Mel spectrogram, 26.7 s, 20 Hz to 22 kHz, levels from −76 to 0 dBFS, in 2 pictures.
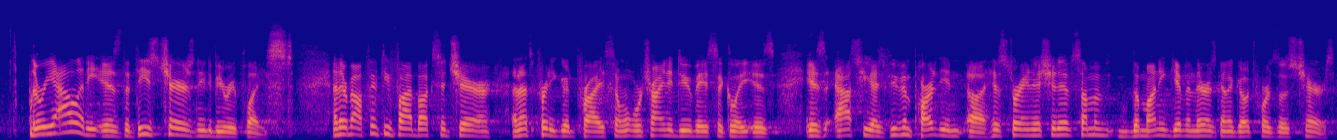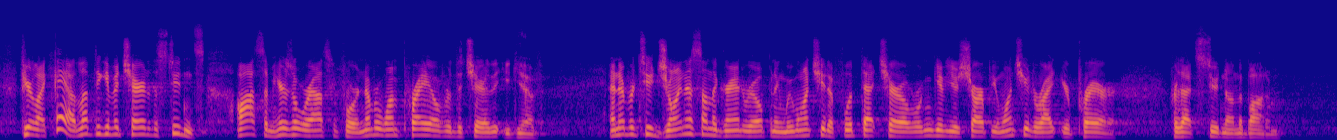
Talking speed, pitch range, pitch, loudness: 270 wpm, 140-175 Hz, 155 Hz, -27 LUFS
